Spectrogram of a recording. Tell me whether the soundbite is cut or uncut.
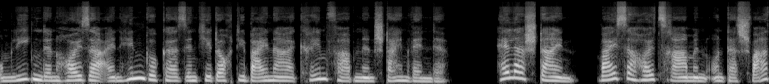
cut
